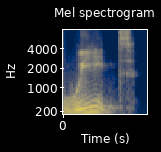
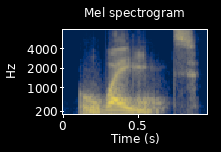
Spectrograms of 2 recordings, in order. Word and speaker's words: weight: So E and I make an A sound. So E, I make an A sound. E, I make an A sound. So it's not that common, but it can trick you sometimes. So for example here, it's not rain, it's rain. It's not wheat, it's weight.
